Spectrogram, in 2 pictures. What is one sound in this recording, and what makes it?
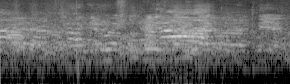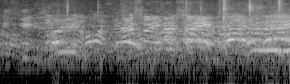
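Several adult spectators talk and call out close by, outdoors.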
